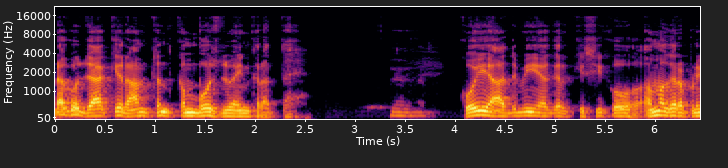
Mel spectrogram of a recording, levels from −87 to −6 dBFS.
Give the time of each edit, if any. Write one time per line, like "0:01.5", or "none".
none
